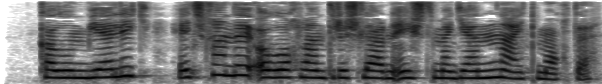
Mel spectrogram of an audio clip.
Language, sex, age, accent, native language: Uzbek, female, 18-24, Buxoro, Uzbek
